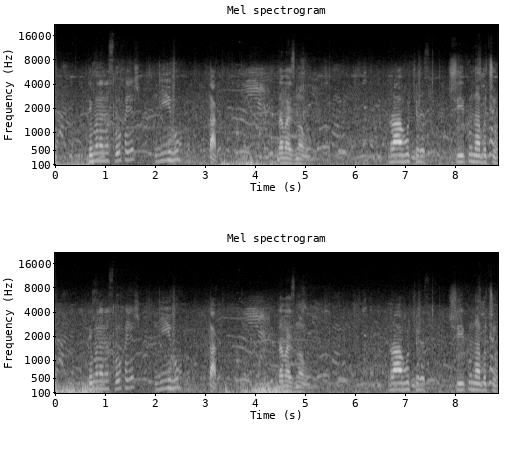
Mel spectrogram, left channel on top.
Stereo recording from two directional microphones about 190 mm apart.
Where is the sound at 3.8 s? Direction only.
50° left (ahead or behind).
